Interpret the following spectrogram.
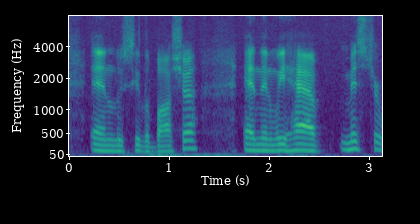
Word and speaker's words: Libosha: Well, I was thinking tomato, but I do go by Lucy Libosha.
